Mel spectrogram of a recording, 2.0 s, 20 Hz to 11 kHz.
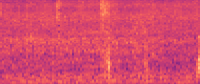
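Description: Ford Ranger's turbocharged 2.3-litre EcoBoost four-cylinder idling steadily after starting right up, with a couple of sharp clicks from the driver's door latch about a second in.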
